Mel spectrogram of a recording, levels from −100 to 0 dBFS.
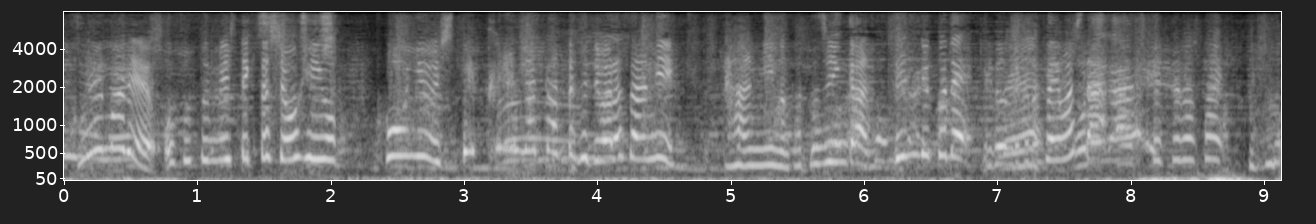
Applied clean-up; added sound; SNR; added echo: neural separator model SepFormer DNS4.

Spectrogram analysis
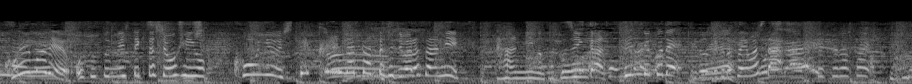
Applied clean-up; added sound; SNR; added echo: none; none; none; none.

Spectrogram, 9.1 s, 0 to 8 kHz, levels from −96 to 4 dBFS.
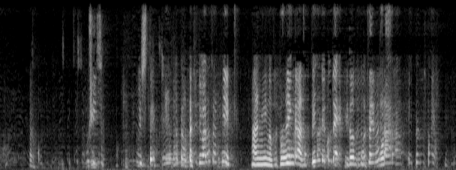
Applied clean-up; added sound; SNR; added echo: neural mask model DeepFilterNet 3.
